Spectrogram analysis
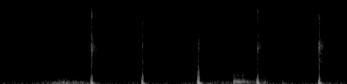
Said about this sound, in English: Can you clap again?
